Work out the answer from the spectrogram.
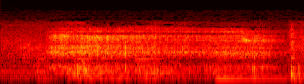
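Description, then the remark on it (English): A person puts on an exaggerated, deliberate snore on request, a raspy, rattling breath drawn out over a few seconds, ending in a short snorting catch. No talking. “…, would you like to snore something for my father?”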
